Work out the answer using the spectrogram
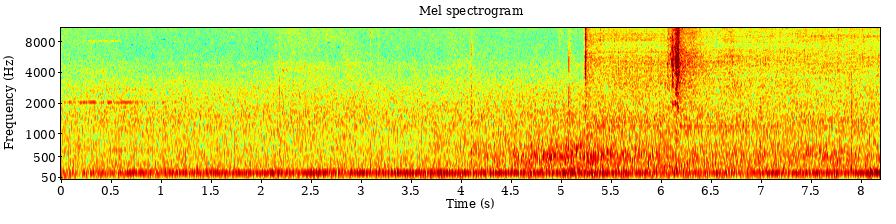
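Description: Ferrari sports car engine idling steadily with a low hum, with a couple of short clicks about five and six seconds in.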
